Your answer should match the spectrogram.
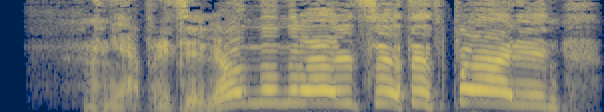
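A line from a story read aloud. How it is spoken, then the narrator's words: Exclaiming. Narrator (Russian): воскликнул Близнец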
